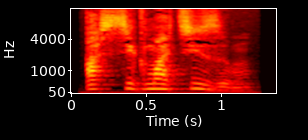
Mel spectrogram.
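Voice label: "astiqmatizm", Azerbaijani; Orfoqrafiya Lüğəti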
